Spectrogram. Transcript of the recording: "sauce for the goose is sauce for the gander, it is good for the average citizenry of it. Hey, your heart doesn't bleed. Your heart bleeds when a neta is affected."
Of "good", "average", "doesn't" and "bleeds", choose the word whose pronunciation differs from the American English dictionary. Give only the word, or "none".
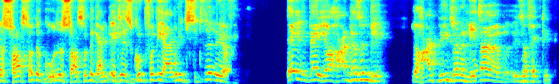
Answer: bleeds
